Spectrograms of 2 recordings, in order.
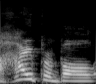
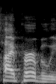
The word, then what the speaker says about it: hyperbole: let's talk but the hyper bowl of confiscating hyperbole yeah come on man you know that's pronounced hyperbole right i'm just not i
